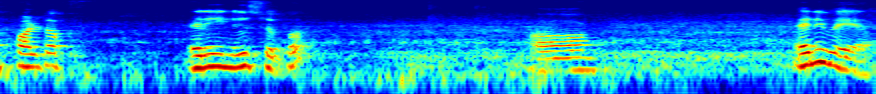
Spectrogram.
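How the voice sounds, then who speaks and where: With noticeable background noise and audible room echo, a woman speaks fairly slowly at medium pitch with ordinary pitch variation and long, frequent pauses. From India. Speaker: livestreamer. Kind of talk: casual live stream, reading newspaper headlines. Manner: halting.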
